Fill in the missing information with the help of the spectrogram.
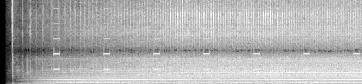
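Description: Old-film countdown sound effect: a film projector's steady whirring clatter over a constant hum, fading in during the first second, with a short beep about once a second in time with the count.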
